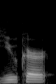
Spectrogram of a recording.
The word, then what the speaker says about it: Euchre: It's spelled Euchre, so it's like the Catholic Eucharist, but it's Euchre.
